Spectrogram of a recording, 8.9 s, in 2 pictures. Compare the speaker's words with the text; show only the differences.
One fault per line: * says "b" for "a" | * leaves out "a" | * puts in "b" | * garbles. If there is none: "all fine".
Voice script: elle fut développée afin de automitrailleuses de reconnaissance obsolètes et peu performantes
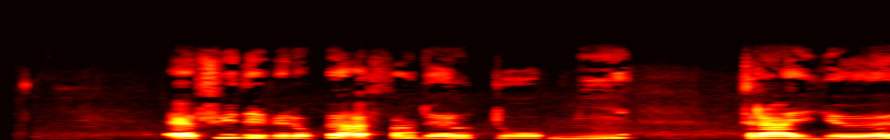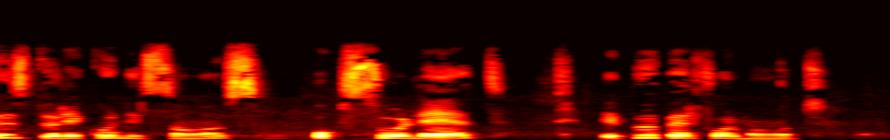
all fine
